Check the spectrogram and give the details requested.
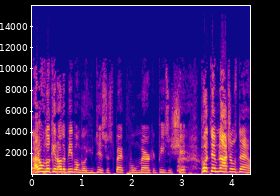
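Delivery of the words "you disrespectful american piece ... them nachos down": put-on Southern accent, scolding tone. Acting out scolding a fan at a game: imitating a southerner. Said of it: "Why they gotta be Southerner".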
